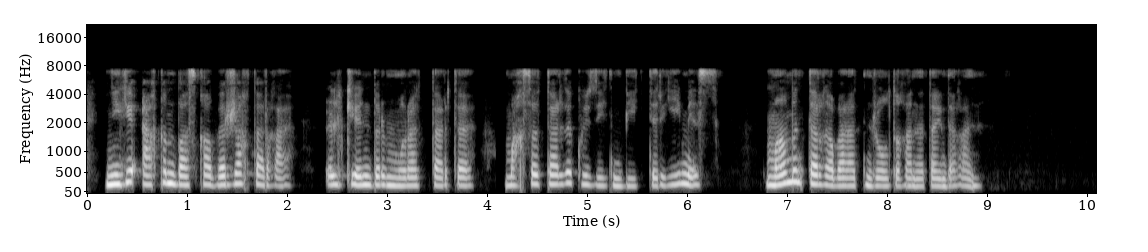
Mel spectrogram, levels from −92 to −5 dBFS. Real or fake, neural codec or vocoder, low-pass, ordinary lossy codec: fake; codec, 16 kHz in and 24 kHz out, 2.2 kbps, FireRedTTS-2 codec; 7.2 kHz; none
